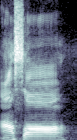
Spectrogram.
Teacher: Cuma huruf sad dia ada lekukan di tengah lidah. Pangkal lidah terangkat, lekukan di tengah lidah menghasilkan huruf yang tebal.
